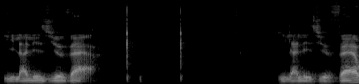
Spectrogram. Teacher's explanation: We don't hear the T and the S. · I'm connecting that S with the vowel sound, with the Z sound. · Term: liaison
